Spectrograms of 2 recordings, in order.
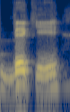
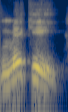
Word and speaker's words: Mickey: you out there oh sorry not vicky it's mickey mickey are you out there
